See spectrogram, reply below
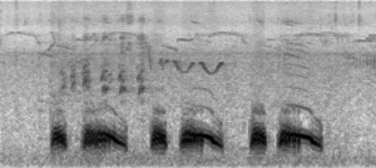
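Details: Spotted dove, a young bird in daily cooing training, repeats three pairs of coos, each a brief low note then a longer sliding, falling coo, about one pair per second.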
